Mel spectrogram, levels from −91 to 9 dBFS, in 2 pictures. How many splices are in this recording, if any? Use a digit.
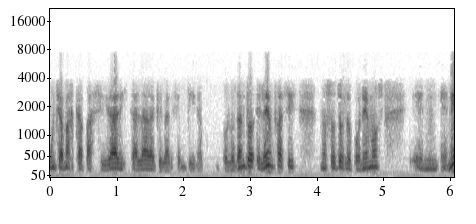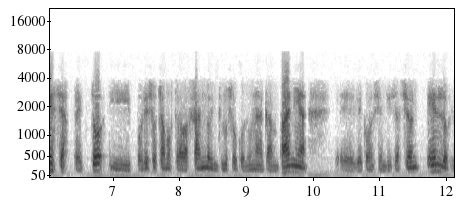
0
